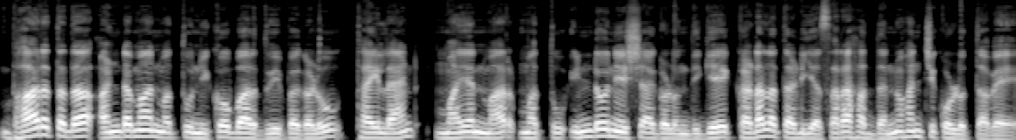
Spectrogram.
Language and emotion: Kannada, neutral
